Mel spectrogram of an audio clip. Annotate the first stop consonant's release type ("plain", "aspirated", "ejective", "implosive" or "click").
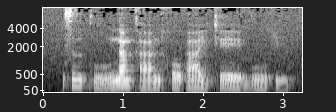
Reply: aspirated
